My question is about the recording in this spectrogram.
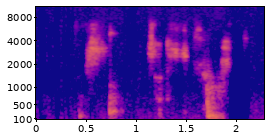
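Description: Faint whispered speech, a short run of soft syllables starting about half a second in.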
